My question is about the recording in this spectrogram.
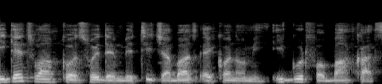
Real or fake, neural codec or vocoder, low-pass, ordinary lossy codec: fake; codec, 24 kHz, 0.9 kbps, WavTokenizer, medium speech release version 1; 7.2 kHz; none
